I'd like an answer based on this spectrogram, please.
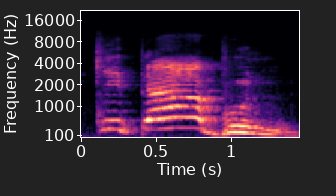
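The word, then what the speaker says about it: كِتَابٌ: Et dû au fait qu'il y a tanwin, on ajoute plus le N.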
